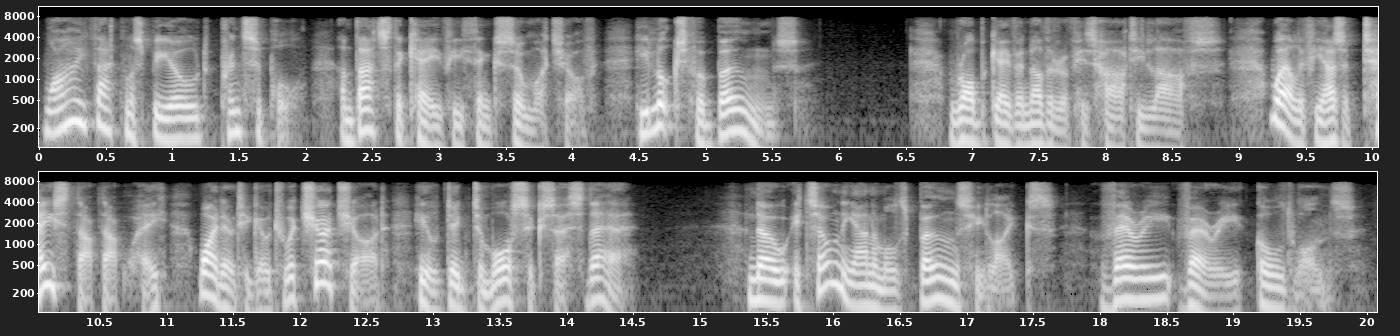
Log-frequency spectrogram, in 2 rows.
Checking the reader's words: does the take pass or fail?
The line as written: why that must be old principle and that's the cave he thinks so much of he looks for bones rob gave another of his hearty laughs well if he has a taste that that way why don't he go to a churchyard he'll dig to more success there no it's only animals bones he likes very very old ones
pass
